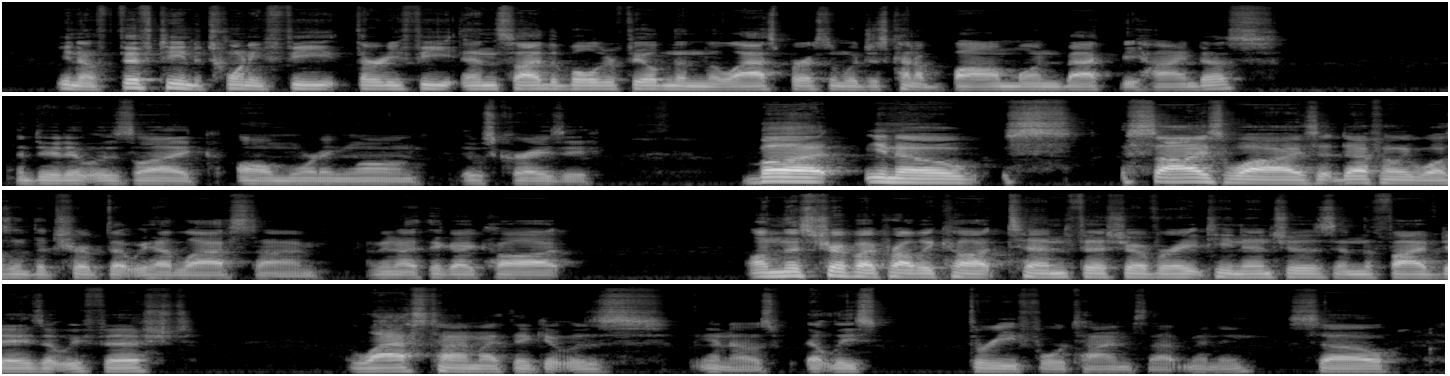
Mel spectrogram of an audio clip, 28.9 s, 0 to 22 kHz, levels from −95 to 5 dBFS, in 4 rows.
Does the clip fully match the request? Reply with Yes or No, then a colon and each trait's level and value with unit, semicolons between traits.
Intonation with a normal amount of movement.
Yes: average, 3.9 semitones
